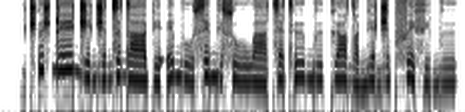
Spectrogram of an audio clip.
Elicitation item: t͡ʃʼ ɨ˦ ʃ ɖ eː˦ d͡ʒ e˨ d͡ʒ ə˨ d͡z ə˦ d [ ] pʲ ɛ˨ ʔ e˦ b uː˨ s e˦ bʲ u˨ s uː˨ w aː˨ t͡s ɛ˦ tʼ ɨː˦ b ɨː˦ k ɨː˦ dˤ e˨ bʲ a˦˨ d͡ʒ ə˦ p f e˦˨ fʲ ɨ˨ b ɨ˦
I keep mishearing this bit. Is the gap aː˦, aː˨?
aː˨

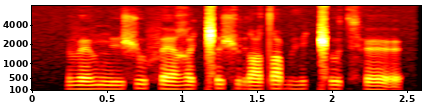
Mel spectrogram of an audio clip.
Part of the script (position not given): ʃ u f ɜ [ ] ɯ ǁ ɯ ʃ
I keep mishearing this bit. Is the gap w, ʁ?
ʁ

